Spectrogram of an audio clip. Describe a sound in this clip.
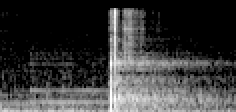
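A short menu click sounds.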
